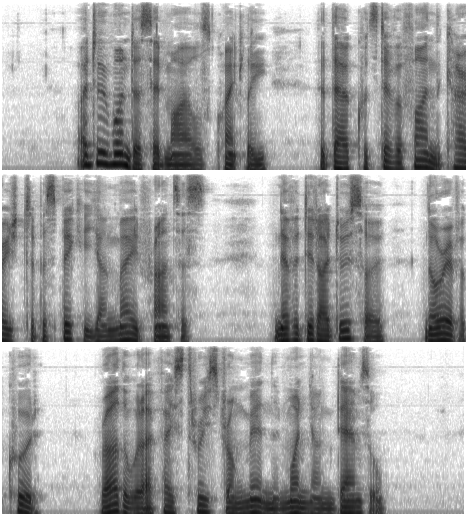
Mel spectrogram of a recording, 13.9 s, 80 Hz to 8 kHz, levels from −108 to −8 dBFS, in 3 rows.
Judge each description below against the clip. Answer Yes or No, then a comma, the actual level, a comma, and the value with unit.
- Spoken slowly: No, average, 165 wpm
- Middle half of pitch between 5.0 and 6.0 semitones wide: No, average, 3.8 semitones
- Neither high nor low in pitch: No, low, 105 Hz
